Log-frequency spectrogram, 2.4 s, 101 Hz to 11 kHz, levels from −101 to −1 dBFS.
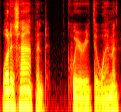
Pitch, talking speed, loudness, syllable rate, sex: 100 Hz, 150 wpm, -20 LUFS, 5.0 syllables/s, male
